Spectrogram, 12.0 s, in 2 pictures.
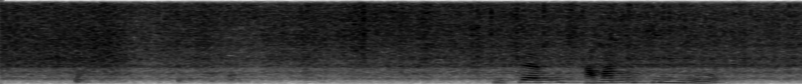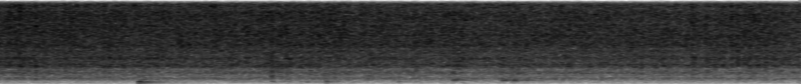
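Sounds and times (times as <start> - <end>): beans sizzling in oil: 0.0 - 12.0
faint knock: 7.0 - 7.3.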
